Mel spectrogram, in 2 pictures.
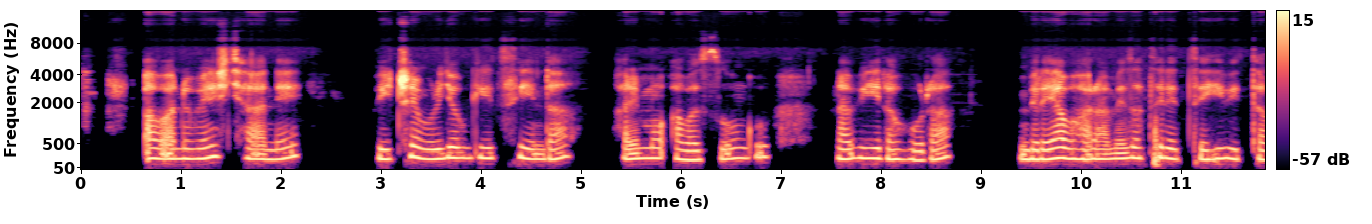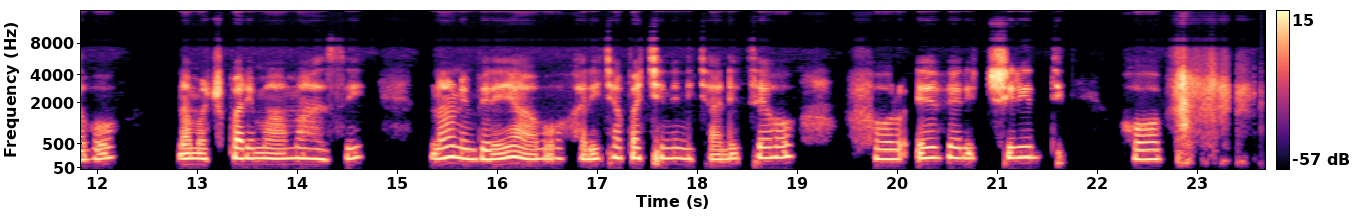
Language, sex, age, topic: Kinyarwanda, female, 18-24, health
